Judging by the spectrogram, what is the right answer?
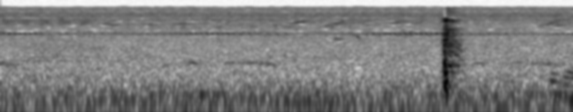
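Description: A steady, high-pitched insect trill from the pond-side grass, with one short, sharp burst of sound about three seconds in that is the loudest thing heard.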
